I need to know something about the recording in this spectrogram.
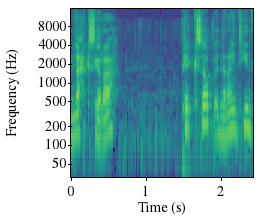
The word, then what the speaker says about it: Nachzehrer: Oh, I believe I got the name wrong there. Naki ra.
